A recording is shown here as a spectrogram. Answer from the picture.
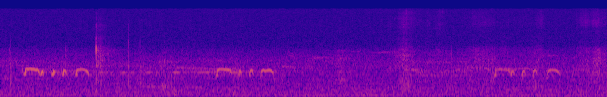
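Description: A bird calling: three short runs of about four quick, arched notes each, roughly two seconds apart, with a couple of faint clicks in between.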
